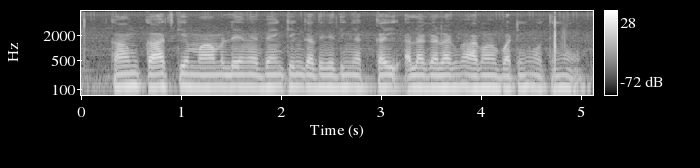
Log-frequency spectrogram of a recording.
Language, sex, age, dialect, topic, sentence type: Hindi, male, 60-100, Awadhi Bundeli, banking, statement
